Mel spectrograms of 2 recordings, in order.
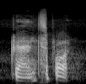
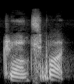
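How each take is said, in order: First: The first vowel is an 'eh' sound. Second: The first vowel is an 'uh' sound. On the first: "We use the eh sound in R P English" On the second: "in New Zealand English, we use the uh sound"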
